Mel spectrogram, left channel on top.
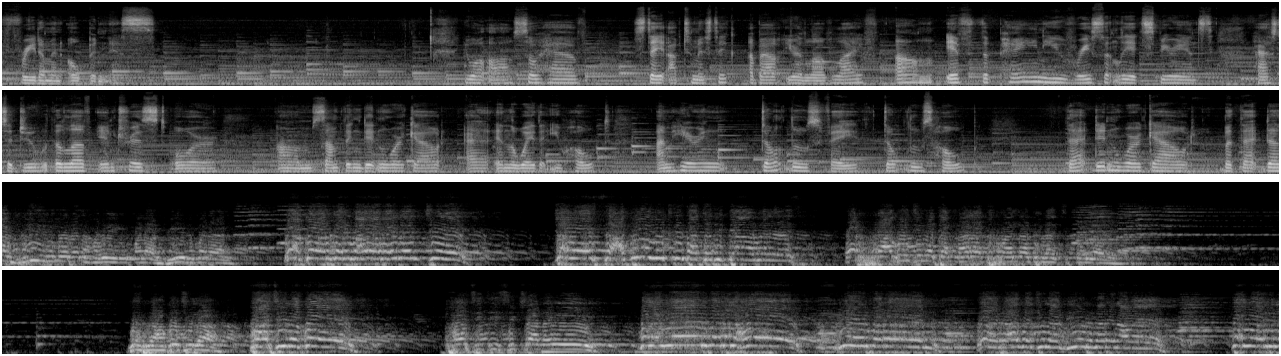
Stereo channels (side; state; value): both; different; correlation 0.00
